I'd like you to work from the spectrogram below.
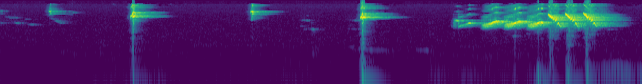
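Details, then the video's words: In nature, a double-collared seedeater gives four sharp, spaced high chips, then breaks into a fast tui tui song phrase of slurred whistles and rapid twittering. "COLEIRO TUI TUI CANTANDO NA NATUREZA"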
